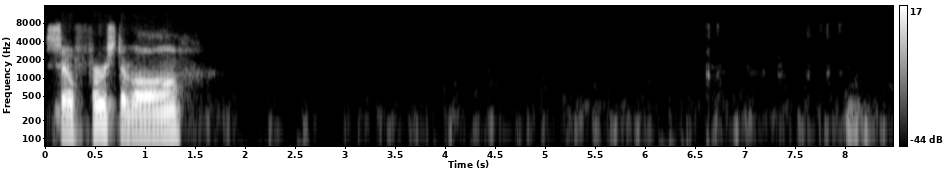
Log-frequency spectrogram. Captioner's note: silence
